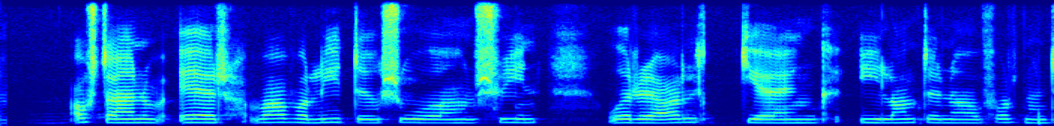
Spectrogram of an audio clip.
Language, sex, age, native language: Icelandic, male, 18-19, Icelandic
